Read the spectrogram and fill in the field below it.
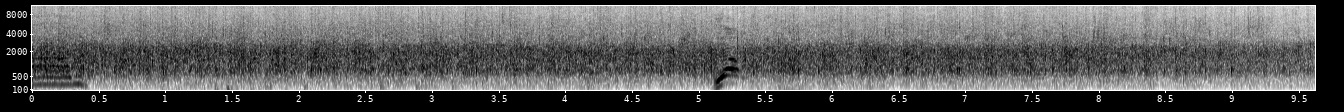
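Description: Steady, dense applause from a large audience at a German satirical comedy show runs throughout, loud and continuous, with a brief spoken word partway through.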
